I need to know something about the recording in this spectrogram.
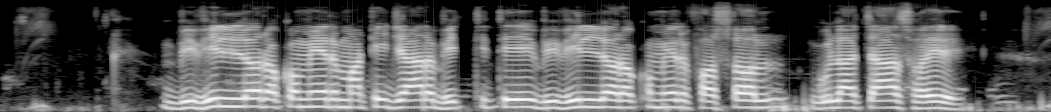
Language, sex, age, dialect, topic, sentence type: Bengali, male, 18-24, Jharkhandi, agriculture, statement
